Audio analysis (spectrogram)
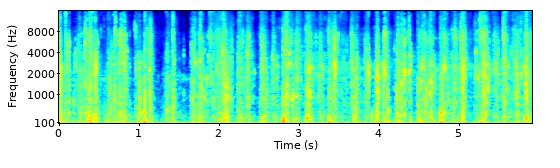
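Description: A clear plastic water bottle with a blue cap is held in one hand while the fingertips and nails of the other hand tap fast on the cap and label area. The result is a dense, continuous run of short, dry clicks and hollow taps, each dying away almost at once, with a soft low thump under bright, crisp edges.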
